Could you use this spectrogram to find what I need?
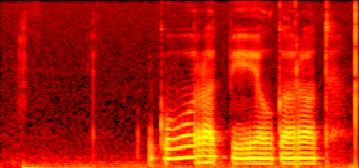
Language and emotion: Russian, sad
